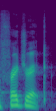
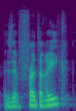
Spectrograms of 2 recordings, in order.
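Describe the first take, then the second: First: Said in the usual way. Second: Frederic said the French way, fre-de-REEK; French pronunciation. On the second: Shown as a demonstration. Asking a new member if his name is French, French pronunciation. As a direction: try Frederic as a French name with the stress at the end. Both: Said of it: "are you French or is it just Frederick".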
